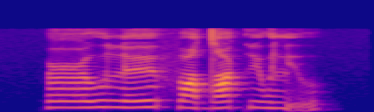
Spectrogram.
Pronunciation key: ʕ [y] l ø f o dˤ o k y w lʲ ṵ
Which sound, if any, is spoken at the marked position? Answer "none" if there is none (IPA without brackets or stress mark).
u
